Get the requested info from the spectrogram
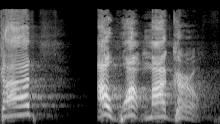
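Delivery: insistent, demanding voice. Telling how the speaker's father wanted a daughter, imitating father demanding a girl. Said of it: "He demanded a girl".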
